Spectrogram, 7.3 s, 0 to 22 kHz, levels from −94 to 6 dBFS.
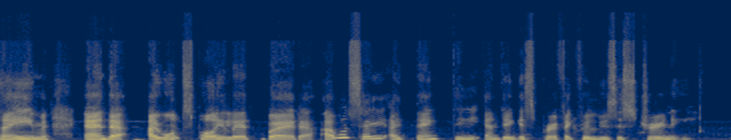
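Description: No technical faults are audible.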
